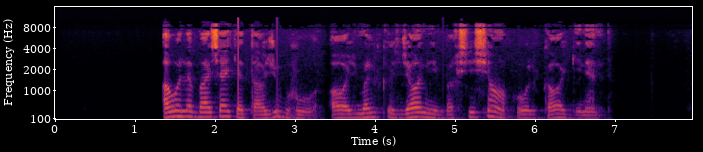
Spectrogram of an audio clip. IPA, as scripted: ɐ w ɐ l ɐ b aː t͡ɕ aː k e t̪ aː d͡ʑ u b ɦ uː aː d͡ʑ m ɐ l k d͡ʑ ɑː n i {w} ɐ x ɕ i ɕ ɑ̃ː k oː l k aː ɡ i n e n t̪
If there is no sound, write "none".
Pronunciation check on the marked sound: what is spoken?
b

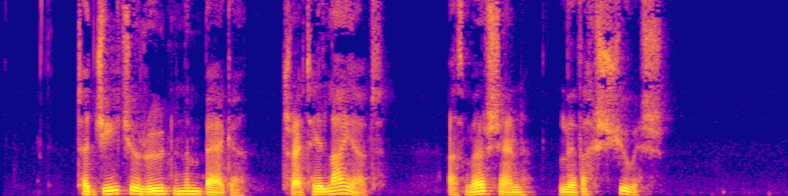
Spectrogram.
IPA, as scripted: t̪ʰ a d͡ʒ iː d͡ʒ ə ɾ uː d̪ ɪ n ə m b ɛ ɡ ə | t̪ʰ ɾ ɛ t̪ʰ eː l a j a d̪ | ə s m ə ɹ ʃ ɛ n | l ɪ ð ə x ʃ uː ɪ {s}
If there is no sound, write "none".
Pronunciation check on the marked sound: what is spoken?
ʃ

